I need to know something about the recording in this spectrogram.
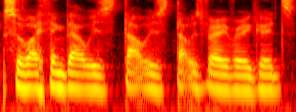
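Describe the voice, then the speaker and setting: A man's voice: mid-range voice, little pitch movement, fast, vocal fry, warm tone. Hesitant, encouraging man hosting a script session. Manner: hesitant, searching for words. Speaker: host and scriptwriter. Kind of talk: casual chat giving script notes.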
